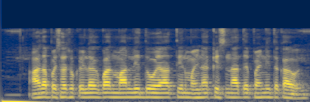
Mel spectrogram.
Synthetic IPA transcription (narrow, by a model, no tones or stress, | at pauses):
a̰d͡zapəjsat͡ɕokajljakbad̪maɾliːd̪ojat̪iːnməɦinakisnad̪epəjniːt̪əkaɦoj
